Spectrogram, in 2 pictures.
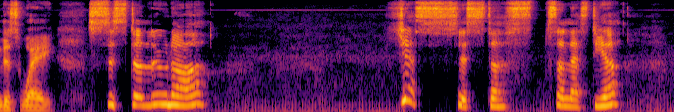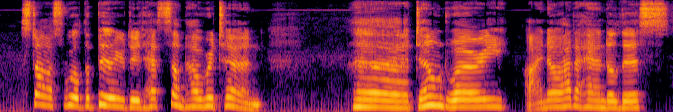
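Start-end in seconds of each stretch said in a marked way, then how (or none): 0.9-2.1 higher, slow regal call; princess calling out. Acted. Princess calling her sister, higher and slow. 4.0-9.4 higher, altered royal voice; a worried young princess reporting news. Acted. Luna answering her sister in a higher princess voice. 10.3-13.4 higher, louder, slow at first; a hint of a confident royal; reassuring princess. Princess reassuring her sister, higher and slow.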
